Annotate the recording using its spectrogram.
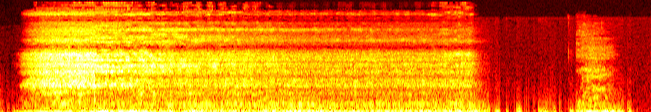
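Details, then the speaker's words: ResMed AirMini portable CPAP running its mask-fit leak check: steady rushing airflow hiss for a few seconds, then it stops. "ต่อไปนะเรามาดูตรงคำว่าFMFMมีอะไรอ่าFMก็คือนี่แหละดูว่ามันรั่วไม่รั่วนะ"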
